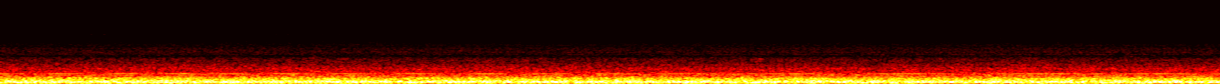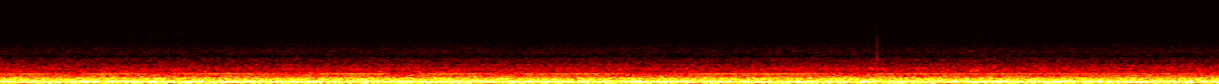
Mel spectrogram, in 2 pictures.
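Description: Jet engines roar in a steady, deep drone inside an airliner cabin in flight.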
